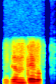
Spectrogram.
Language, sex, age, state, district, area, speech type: Marathi, male, 18-30, Maharashtra, Nanded, rural, conversation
